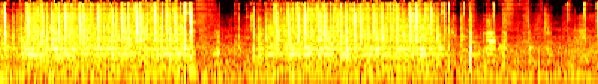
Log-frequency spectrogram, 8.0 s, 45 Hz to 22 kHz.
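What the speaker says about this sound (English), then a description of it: "I'm going to edge stitch it at the typical 1/8 of an inch seam allowance" A sewing machine edge stitches a tote bag seam at an eighth-inch allowance, its steady fast rattle running continuously with a short pause near the three-second mark and a lighter stretch toward the end.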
